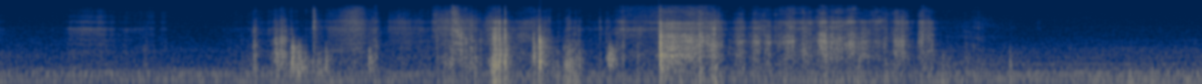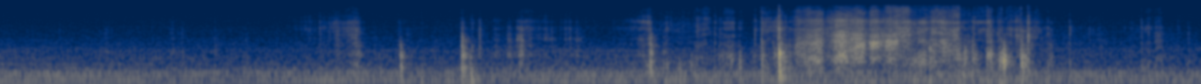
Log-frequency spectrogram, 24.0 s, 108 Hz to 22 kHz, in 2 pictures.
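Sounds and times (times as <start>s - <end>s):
paper and cardboard rustling: 2.5s - 9.4s, 16.7s - 22.6s.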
